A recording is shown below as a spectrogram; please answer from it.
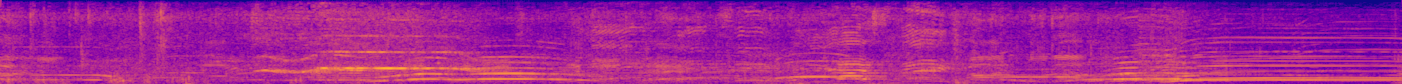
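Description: A crowd at Giga Texas reacts to a Cybertruck's arrival with cheers, whoops and excited shouting layered over a continuous babble of many voices, fairly loud and close.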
